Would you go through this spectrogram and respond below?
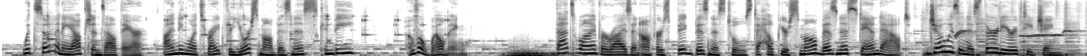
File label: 30s 40s Female Narration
